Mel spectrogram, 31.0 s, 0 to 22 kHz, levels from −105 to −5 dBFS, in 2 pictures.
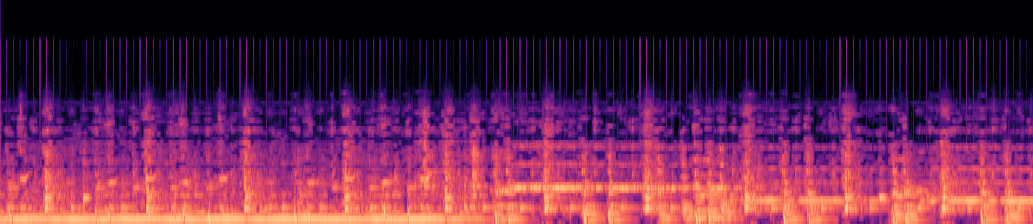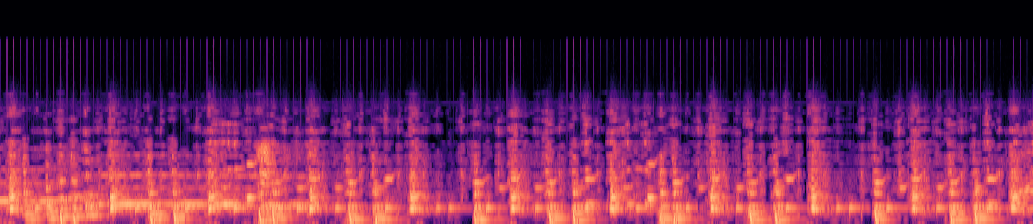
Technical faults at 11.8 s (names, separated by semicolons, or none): resampler restarted on every block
